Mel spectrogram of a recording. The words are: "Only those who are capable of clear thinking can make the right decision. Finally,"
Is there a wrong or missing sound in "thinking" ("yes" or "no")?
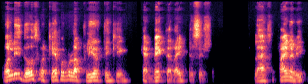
yes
